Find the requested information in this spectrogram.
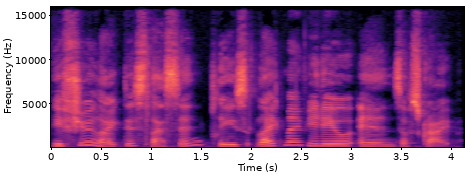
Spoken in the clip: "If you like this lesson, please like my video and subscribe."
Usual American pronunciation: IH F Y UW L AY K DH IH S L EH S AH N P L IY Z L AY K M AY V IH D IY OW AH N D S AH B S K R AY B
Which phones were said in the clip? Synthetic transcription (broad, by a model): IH F Y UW L AY K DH IH S L EH S AH N P L IY Z L AY K M AY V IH D IY OW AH N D S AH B S K R AY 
